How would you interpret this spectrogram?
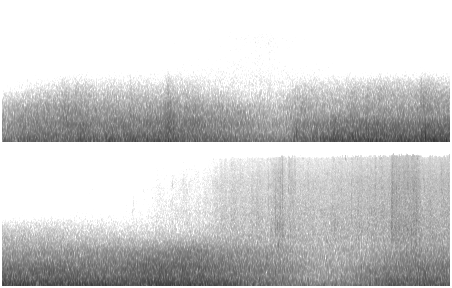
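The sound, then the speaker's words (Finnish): A steady, low roar of sea waves swells and fades in broad surges, with wind rushing over it and a hissier, brighter wash building toward the end. No voices. “Ja jäisikö meren kohina korviin soimaan, kuten simpukkaan.”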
